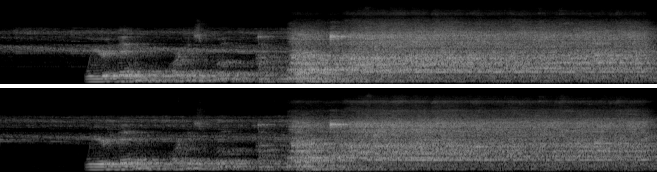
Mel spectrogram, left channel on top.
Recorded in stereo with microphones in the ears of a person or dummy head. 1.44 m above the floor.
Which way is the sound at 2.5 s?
10° left (ahead or behind).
